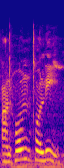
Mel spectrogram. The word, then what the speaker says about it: ajonjolí: The seed, which is sesame seed, in Spanish is called ajonjolí. I like the way that sounds, ajonjolí, because a J is an H sound.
